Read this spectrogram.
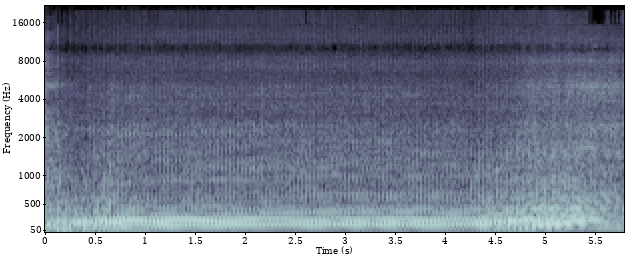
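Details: Predator Super Quiet Inverter 2000, reassembled after reseating pushrods and adjusting valve lash, restarted on the pull starter with eco throttle on after sitting a while, oil very black: settles into a steady, even hum with no knocks or misses; running normally.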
